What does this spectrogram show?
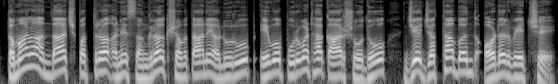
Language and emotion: Gujarati, neutral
